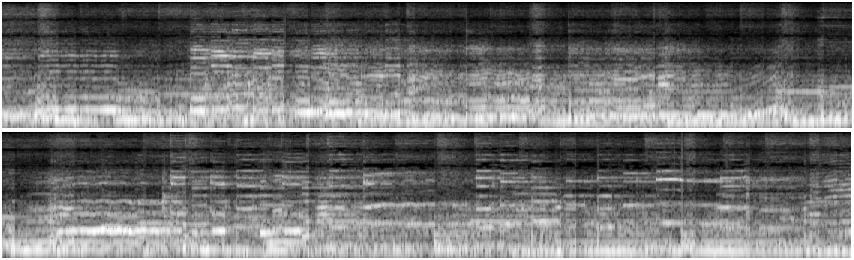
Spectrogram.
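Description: Live blues band playing an instrumental passage: electric guitar, bass guitar and drums, with a harmonica played cupped against the vocal microphone.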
